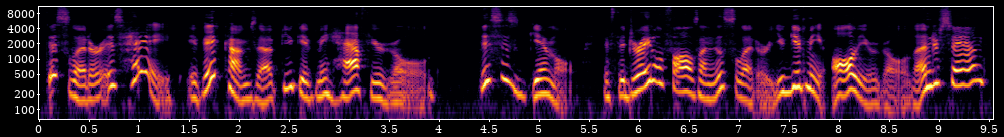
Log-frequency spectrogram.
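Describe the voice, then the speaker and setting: A woman's voice: mid-range voice, wildly swooping pitch, unhurried, husky, full character voice. A woman voicing a clever, bold man who teases and outwits goblins in a storybook reading. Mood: teasing. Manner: bright, confident, teasing.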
